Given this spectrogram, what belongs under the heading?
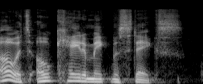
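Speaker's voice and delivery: usual speaking voice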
